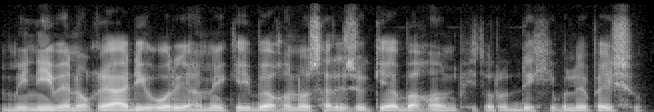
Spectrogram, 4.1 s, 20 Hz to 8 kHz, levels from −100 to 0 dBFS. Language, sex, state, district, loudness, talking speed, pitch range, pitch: Assamese, male, Assam, Kamrup Metropolitan, -19 LUFS, 160 wpm, 90-95 Hz, 95 Hz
